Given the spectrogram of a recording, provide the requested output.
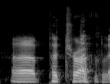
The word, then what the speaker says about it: Patroclus: refused for it to be buried until Patroclus. Help me out with the pronunciation. – Sounds like it. – Patroclus.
